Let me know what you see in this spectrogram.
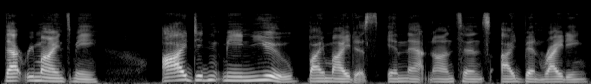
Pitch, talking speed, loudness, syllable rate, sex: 145 Hz, 150 wpm, -20 LUFS, 4.0 syllables/s, female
